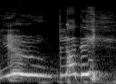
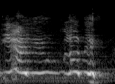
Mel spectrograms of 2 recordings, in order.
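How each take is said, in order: First: High, loud, slow mock British shout of you bloody; mock British yell. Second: High, much louder mock British shout of bloody, played for laughs; joining the mock British yell. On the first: British people screaming at each other, mocked as a yell. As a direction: ham up a British insult, dragging it out. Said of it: "screaming at each other". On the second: Streamer mocking British people by shouting along. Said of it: "And I'm like".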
